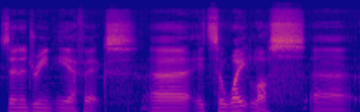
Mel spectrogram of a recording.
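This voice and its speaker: Guy podcast host, normal pitch, joking around and chatting movie trivia. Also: unhurried, smooth. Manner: joking, conversational. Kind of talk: casual film trivia chat.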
